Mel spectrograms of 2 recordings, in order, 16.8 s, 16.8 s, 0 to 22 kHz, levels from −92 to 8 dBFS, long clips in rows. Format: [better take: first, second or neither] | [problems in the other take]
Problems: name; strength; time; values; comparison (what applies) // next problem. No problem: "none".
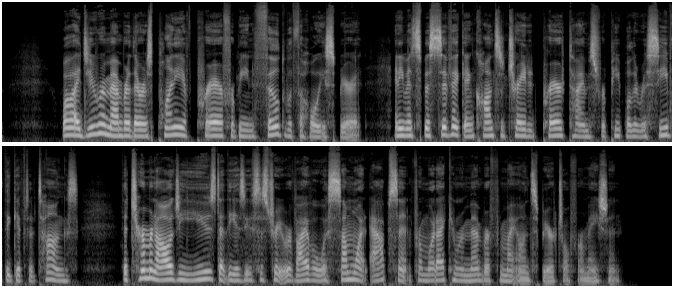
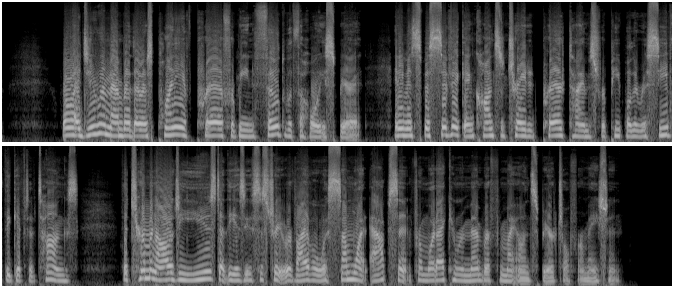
first | distortion; heavy; 15% of the sound clipped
